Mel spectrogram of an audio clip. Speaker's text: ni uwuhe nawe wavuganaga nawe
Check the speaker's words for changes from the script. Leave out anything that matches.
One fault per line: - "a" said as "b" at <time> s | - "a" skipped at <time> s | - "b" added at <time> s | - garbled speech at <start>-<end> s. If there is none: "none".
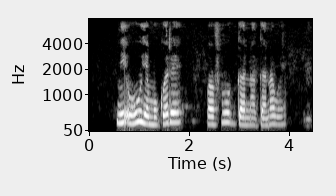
- "nawe" said as "mugore" at 1.3 s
